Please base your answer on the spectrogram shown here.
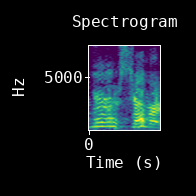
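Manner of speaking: angrily spoken. Acting out waving something at a creature: angry. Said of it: "angrily waving something at him".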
